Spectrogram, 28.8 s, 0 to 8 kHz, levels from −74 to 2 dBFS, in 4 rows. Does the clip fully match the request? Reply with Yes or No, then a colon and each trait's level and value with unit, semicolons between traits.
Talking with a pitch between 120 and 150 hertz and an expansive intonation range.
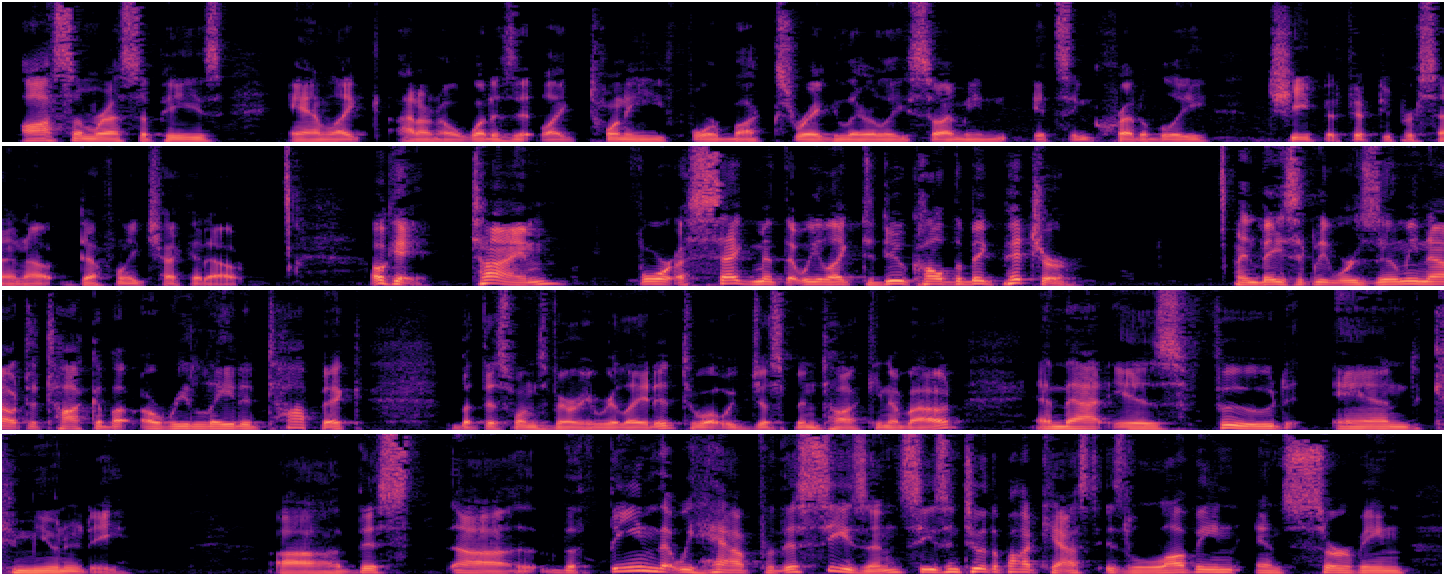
No: low, 105 Hz; wide, 5.7 semitones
